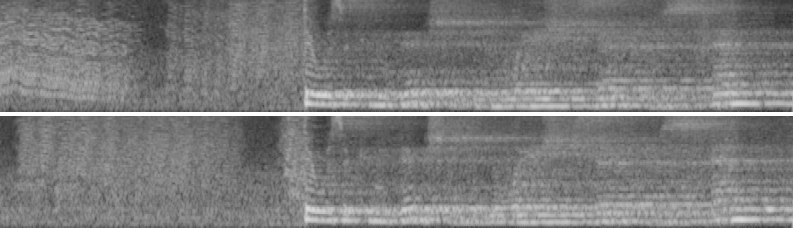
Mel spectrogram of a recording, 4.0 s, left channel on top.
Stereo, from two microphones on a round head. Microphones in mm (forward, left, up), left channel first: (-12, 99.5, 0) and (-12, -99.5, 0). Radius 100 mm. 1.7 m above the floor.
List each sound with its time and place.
1.5 s a woman speaking: 10° left (ahead or behind), 0.6 m; by 3.9 s 75° right (ahead or behind), 3.5 m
